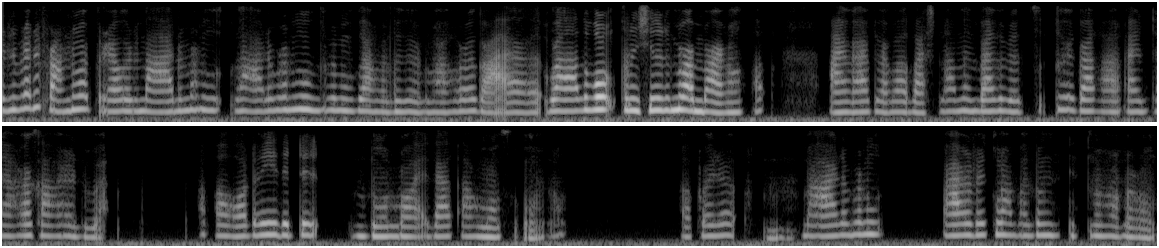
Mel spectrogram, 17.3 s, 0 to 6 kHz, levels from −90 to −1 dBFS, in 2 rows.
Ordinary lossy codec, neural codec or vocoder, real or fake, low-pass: none; autoencoder, 22.05 kHz, a latent of 192 numbers a frame, VITS, trained on many speakers; fake; 5.4 kHz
